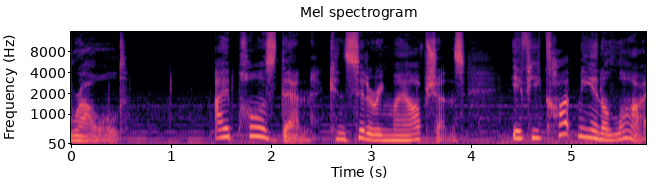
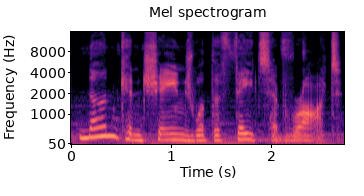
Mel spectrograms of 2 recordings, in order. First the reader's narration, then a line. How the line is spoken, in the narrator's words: he rumbled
